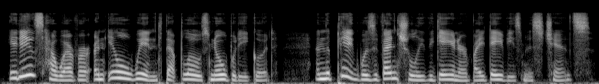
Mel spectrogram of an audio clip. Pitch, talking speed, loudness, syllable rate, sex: 225 Hz, 200 wpm, -16 LUFS, 5.8 syllables/s, female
